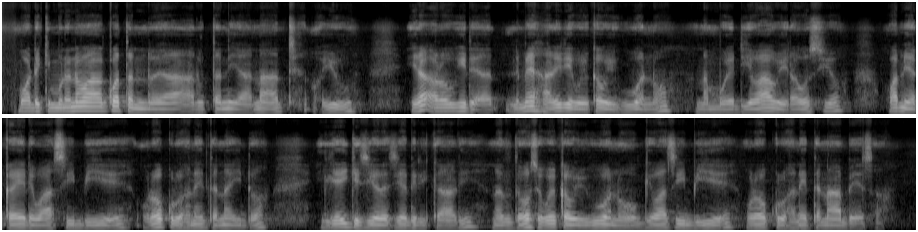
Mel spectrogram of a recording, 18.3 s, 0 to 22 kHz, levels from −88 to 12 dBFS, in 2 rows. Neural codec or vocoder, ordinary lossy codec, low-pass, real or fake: vocoder, 44.1 kHz, 128 mel bands, Pupu-Vocoder; none; none; fake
